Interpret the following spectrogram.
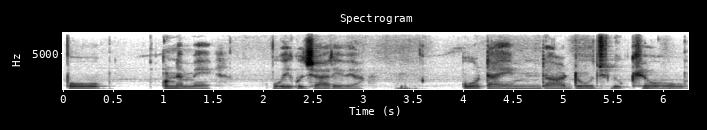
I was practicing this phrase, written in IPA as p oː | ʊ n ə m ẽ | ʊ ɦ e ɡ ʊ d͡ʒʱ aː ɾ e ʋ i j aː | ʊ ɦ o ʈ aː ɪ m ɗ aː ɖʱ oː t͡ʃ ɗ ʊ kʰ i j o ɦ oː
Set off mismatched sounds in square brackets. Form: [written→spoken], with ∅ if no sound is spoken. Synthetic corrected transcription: p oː | ʊ n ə m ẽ | ʊ ɦ e ɡ ʊ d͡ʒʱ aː ɾ e ʋ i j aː | ʊ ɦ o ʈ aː ɪ m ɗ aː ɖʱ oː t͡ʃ ɗ ʊ kʰ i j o ɦ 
